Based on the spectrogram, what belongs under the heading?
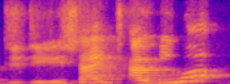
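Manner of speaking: ordinary talk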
